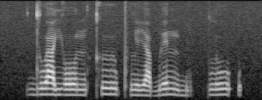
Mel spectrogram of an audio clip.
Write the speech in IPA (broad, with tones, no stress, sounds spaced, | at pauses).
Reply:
d u˧ a̯ j o˧ n kʰ ɯː˥˩ pʰ l i˨˩ a̯ b e˥˩ n b u˨˩ k̚ p l u˥˩ ʔ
